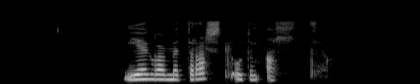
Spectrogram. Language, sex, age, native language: Icelandic, female, 20-29, Icelandic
